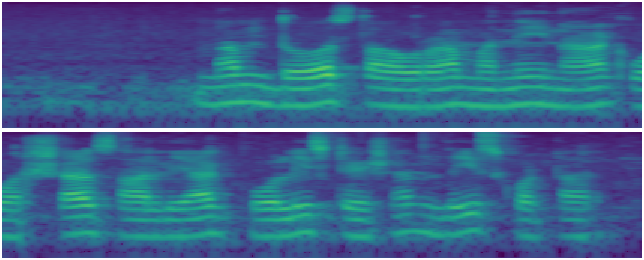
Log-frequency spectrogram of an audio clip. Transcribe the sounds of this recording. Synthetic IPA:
nɐmd̪oːst̪aːwɾamɐniːnaːkʋɐɾʃasaːljaːk̚poːliːsʈeːʃɐnliːskɔʈːɐɾ

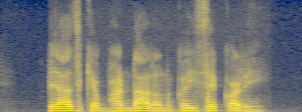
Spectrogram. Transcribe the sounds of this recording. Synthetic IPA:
pjad͡ʒkebʱəɳɖaɾənkəjsekəɾi

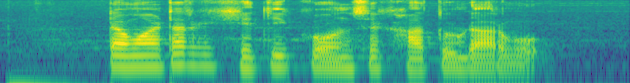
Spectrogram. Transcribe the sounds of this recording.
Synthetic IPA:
ʈɐmaːʈəɾkikʰeːt̪ikoːnsekʰaːt̪uɾɖa̰ːɾbo̰ː

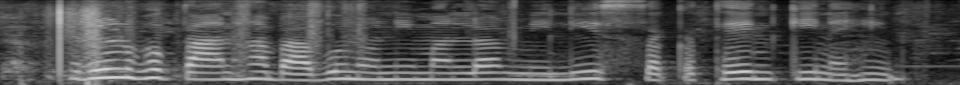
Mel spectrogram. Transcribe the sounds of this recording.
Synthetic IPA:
ɾiɳ̃bʱuk̚t̪aːnɦãbaːbunoːnimɐnlɐmilisɐkt̪ʰenkinɐɦĩ

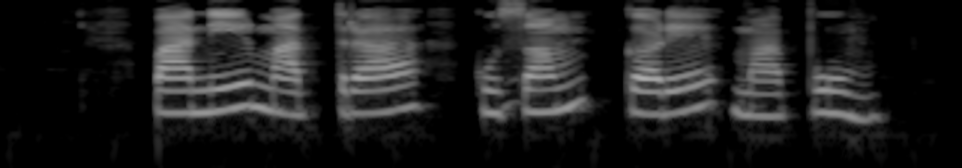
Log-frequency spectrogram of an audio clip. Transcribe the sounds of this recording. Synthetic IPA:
paniɾmat̪ɾa | kusəm | kəɾemapum

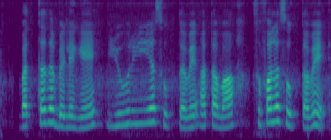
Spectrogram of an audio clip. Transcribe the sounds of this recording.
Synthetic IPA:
bɐt̪ːɐd̪ɐbɛleɡejuːɾijɐsuːk̚t̪ɐʋeʔɐt̪ʰɐʋaːsufʰɐlɐsuːkt̪ɐʋe

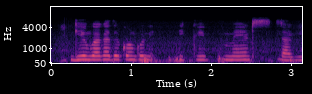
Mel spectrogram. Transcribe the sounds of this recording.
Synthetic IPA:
ɡiuŋɡakad̪əɾkonkonikwipmeɳʈslaɡi

